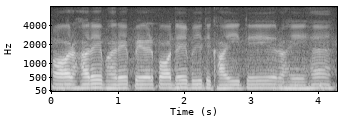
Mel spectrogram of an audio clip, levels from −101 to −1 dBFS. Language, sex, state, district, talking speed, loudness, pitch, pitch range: Hindi, male, Uttar Pradesh, Lalitpur, 140 wpm, -17 LUFS, 125 Hz, 120-130 Hz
